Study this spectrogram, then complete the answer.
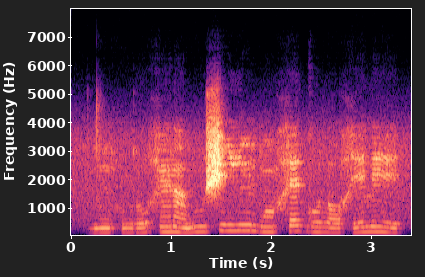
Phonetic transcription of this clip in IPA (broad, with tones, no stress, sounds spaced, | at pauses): d ũ˨ h u˨ ɾ o˨˦ h ɛ̃˦ ɾ ã˧ w u˦ ʃ i˦ j ĩ˦ b ɔ̃˧ h ɛ˦ ɡ o˧ l ɔ˨ h e˨˦ l e˦˨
